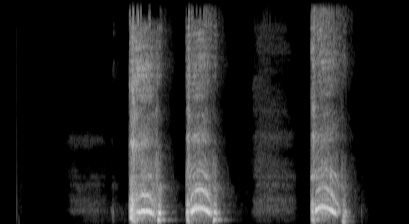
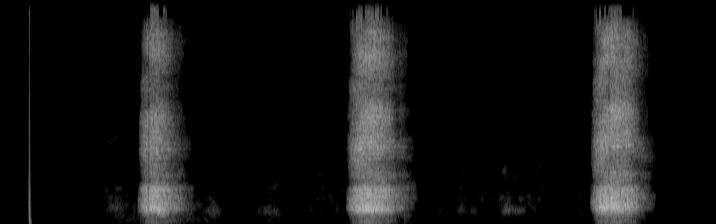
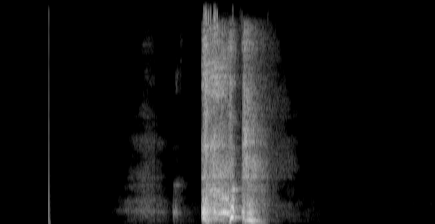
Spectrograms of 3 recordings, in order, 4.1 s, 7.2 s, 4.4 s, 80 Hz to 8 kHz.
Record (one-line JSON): {"three_cough_length": "4.1 s", "three_cough_amplitude": 17217, "three_cough_signal_mean_std_ratio": 0.41, "exhalation_length": "7.2 s", "exhalation_amplitude": 6587, "exhalation_signal_mean_std_ratio": 0.32, "cough_length": "4.4 s", "cough_amplitude": 17430, "cough_signal_mean_std_ratio": 0.27, "survey_phase": "alpha (2021-03-01 to 2021-08-12)", "age": "18-44", "gender": "Female", "wearing_mask": "No", "symptom_shortness_of_breath": true, "symptom_abdominal_pain": true, "symptom_fatigue": true, "symptom_headache": true, "symptom_onset": "6 days", "smoker_status": "Current smoker (1 to 10 cigarettes per day)", "respiratory_condition_asthma": true, "respiratory_condition_other": false, "recruitment_source": "Test and Trace", "submission_delay": "2 days", "covid_test_result": "Positive", "covid_test_method": "RT-qPCR", "covid_ct_value": 24.8, "covid_ct_gene": "ORF1ab gene"}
